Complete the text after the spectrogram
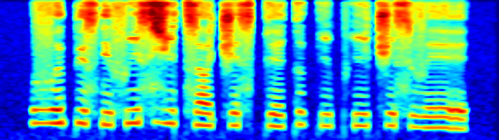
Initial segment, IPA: v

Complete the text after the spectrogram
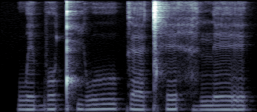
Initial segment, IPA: w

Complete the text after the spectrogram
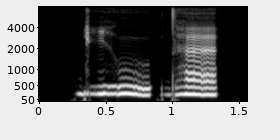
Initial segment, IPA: ɡʱ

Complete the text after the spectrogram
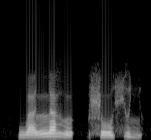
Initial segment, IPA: w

